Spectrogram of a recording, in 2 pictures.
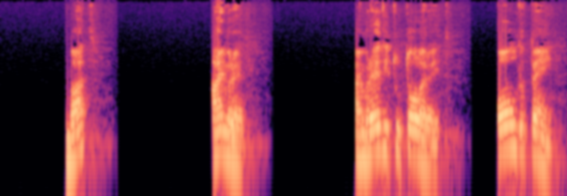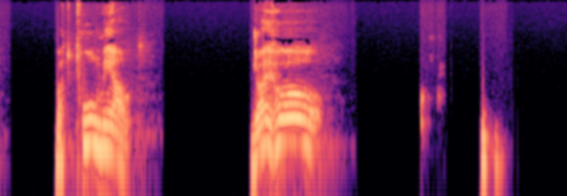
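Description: A middle-aged man speaks with animation in short bursts over an online call.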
